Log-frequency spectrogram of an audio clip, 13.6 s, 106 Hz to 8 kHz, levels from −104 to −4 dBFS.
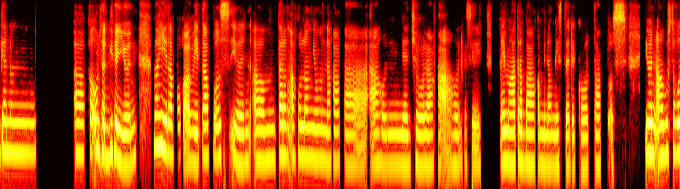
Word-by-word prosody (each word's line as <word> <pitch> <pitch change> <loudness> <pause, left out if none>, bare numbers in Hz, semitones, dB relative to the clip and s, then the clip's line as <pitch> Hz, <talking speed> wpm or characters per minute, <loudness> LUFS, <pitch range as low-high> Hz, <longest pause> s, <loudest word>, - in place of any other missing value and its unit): ganun, 245 -1 -2 0.8
ah, 235 0 +2
katulad 250 -3 +4
ngayon. 210 -4 +5 0.4
Mahirap 265 -5 +6
po 220 - -6
kami 195 -1 +2
tapos 225 +1 +1
yun, 195 -2 -1
um, 205 +1 -2
parang 230 -1 +3
ako 225 0 -3
lang 220 0 -2
yung 210 0 -4
nakakaahon, 190 - -5
medyo 180 0 -2
nakakaahon 185 0 -2
kasi 95 - -8 0.4
may 195 - +2
mga 195 -1 +2
trabaho 190 -1 +1
kami 185 0 -3
ng 180 0 -4
mister 180 0 -3 0.2
ko 175 0 -3
tapos 480 - -1 0.4
yun, 240 -1 +7
ah, 225 - +5
gusto 245 +1 +1
ko 245 - +9
205 Hz, 130 wpm, -24 LUFS, 185-235 Hz, 0.8 s, ko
